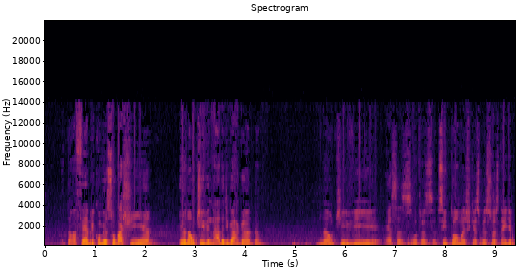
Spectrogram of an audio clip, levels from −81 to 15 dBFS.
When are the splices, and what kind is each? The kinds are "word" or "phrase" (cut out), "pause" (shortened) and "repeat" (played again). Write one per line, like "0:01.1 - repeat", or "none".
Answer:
none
